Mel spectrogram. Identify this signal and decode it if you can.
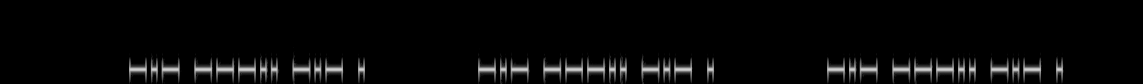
Morse code, heard as a keyed tone, about 22 wpm, 700 Hz. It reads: K8KE K8KE K8KE
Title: USA Call Signs - 4 Characters - Repeated 3x - 22wpm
